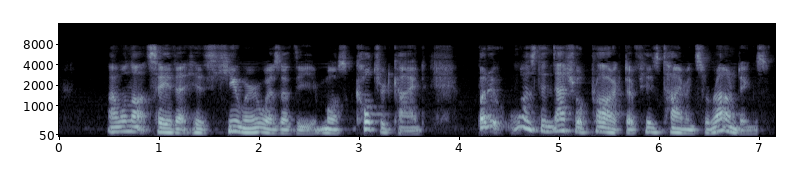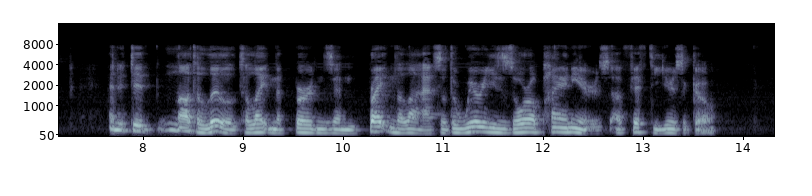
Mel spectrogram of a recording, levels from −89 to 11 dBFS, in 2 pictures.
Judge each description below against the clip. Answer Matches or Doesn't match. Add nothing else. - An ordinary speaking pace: Matches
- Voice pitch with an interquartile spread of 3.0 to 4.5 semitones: Doesn't match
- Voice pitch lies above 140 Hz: Doesn't match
